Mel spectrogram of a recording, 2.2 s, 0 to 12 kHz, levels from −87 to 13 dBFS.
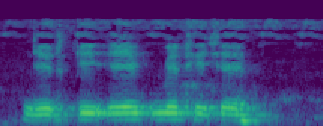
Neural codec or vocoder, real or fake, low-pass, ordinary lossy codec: codec, 16 kHz, 8 kbps, FunCodec, trained on Chinese and English, 25 frames a second; fake; 7.2 kHz; MP3, 32 kbps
